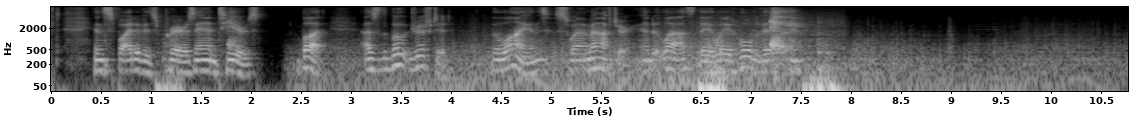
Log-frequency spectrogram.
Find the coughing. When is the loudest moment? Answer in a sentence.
The loudest moment of the coughing is at 7 seconds.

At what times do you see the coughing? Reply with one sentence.
The coughing can be heard from 1.0 to 1.9 s and from 6.5 to 8.0 s.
